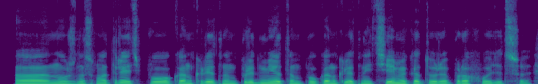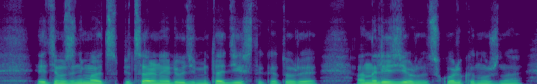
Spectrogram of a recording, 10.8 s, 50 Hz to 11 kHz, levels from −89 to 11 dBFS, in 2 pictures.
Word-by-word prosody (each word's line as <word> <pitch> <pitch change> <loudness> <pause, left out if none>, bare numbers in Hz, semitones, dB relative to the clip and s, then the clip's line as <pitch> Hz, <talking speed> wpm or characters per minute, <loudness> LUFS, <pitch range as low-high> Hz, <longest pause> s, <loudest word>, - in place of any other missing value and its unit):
А, 125 0 +2
нужно 145 +1 -3
смотреть 145 +2 -4
по 135 -3 0
конкретным 125 -2 -2
предметам, 120 0 -1
по 110 0 -3
конкретной 115 -1 -1
теме, 135 +3 +1
которая 110 -3 -1
проходится. 105 0 -4 0.4
Этим 130 -1 +2
занимаются 125 -1 +3
специальные 125 -1 +3
люди- 130 -1 +1
методисты, 110 -1 +1
которые 105 0 -1 0.4
анализируют, 120 -3 +4
сколько 115 -1 -1
нужно, 105 -2 -3
120 Hz, 110 wpm, -25 LUFS, 110-130 Hz, 0.4 s, анализируют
